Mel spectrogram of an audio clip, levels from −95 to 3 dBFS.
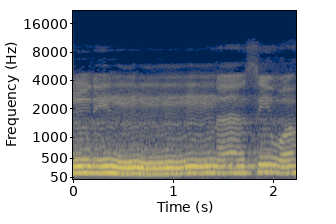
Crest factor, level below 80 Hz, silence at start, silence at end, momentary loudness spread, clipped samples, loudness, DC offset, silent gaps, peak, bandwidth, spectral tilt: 12 dB; -62 dBFS; 0 s; 0 s; 7 LU; under 0.1%; -18 LUFS; under 0.1%; none; -6 dBFS; 6.2 kHz; -9.5 dB/octave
